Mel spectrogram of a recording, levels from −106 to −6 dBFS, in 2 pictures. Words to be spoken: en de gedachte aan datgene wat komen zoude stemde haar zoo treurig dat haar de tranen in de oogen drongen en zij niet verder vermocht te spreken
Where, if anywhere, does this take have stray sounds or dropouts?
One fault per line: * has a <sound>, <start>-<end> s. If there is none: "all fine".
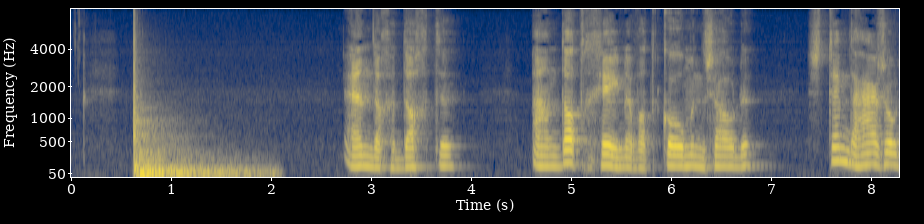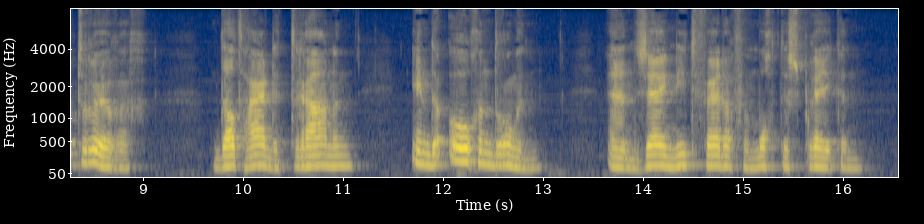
* has a thud, 0.6-2.2 s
